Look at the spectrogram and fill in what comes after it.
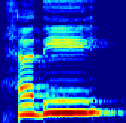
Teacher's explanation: Selanjutnya alif lam qamariyah. Karena alif lam menghadapi huruf qamariyah yaitu ha, maka lam sukun dibaca jelas.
